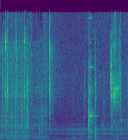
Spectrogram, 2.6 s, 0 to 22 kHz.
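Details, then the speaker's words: Singer Stylist 7258 sewing machine, 110 V-only, after repair of board blown on 220 V, timing and needle bar adjusted; running pattern stitches: quick even needle-bar chatter, pausing as pattern steps, no grinding or knocking. Running normally. "지금 타이밍 맞추고 바늘대까지 조정해서 잘 될 거로 보여져요."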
